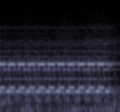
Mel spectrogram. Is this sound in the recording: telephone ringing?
yes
